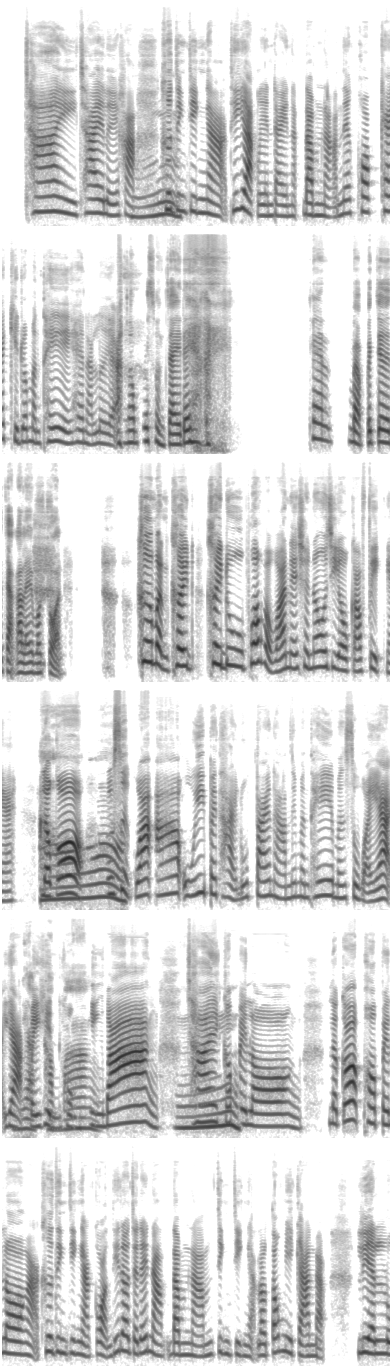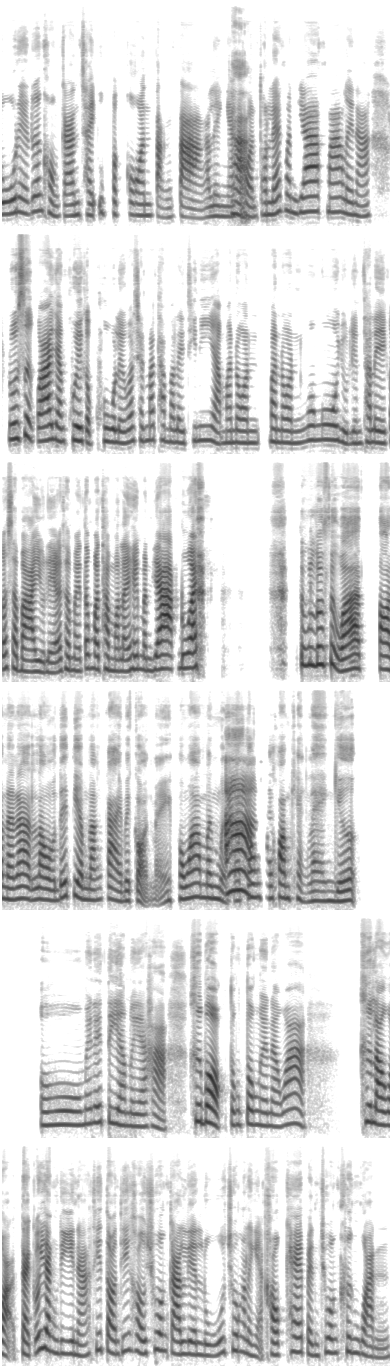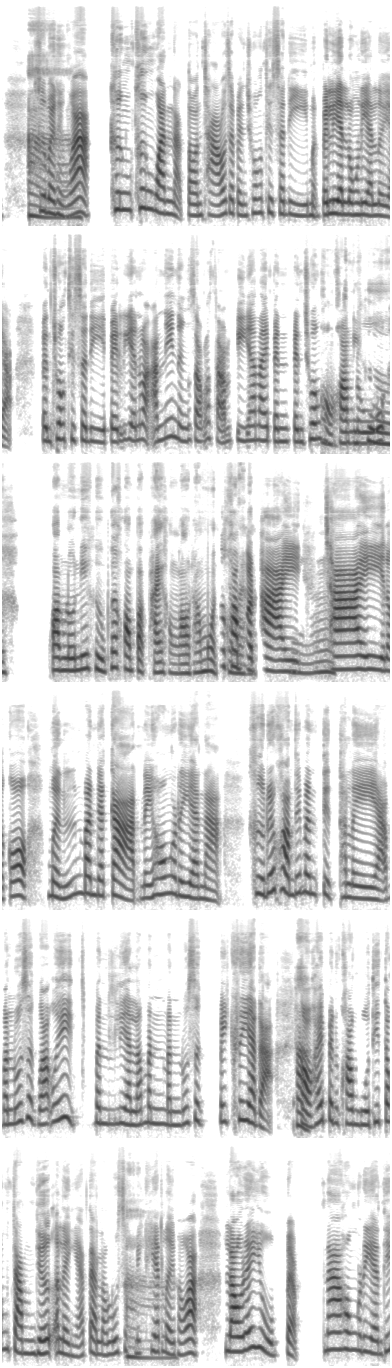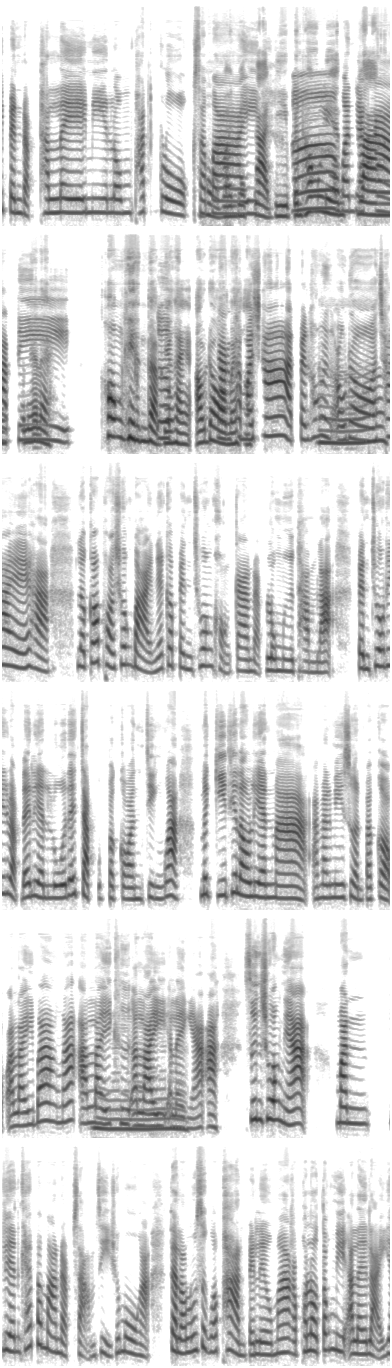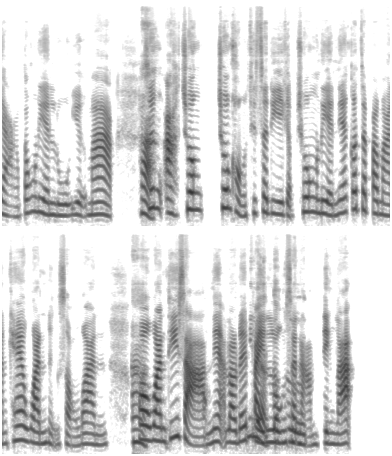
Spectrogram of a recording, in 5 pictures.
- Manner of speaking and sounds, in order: chuckle; laughing while speaking: "ได้ยังไง"; drawn out: "อ๋อ"; tsk; other background noise; in English: "เอาต์ดอร์"; in English: "เอาต์ดอร์"
- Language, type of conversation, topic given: Thai, podcast, สถานที่ธรรมชาติแบบไหนที่ทำให้คุณรู้สึกผ่อนคลายที่สุด?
